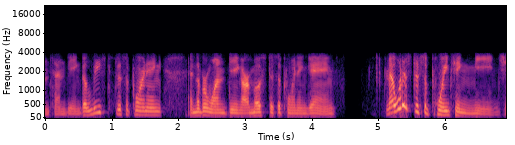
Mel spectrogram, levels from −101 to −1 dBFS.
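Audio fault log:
Throughout, G.729 codec: speech sits within roughly 150 Hz to 3.4 kHz, nothing above 3.5 kHz, with a plainly rough, synthetic grain. That fits an 8 kbit/s coder rebuilding it from a vocal-tract filter and sparse pulses; plain telephone band-limiting sounds muffled but clean.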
